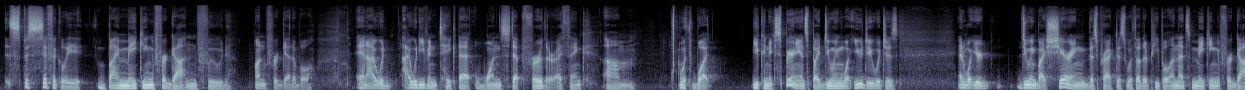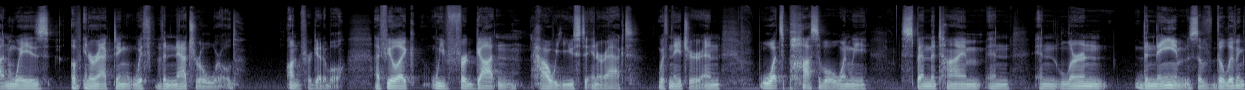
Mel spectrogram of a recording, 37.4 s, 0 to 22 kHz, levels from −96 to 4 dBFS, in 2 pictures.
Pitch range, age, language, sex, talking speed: 90-115 Hz, 30-49, English, male, 135 wpm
